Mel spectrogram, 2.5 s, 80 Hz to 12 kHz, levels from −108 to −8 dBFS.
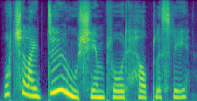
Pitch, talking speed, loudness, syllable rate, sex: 260 Hz, 170 wpm, -15 LUFS, 4.9 syllables/s, female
